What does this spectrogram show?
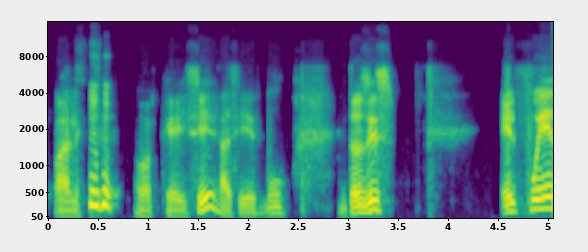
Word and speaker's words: Meaux: Este Meaux se pronuncia Mou. Esto es francés. Así es el francés, un montón de letras para decir Mou.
